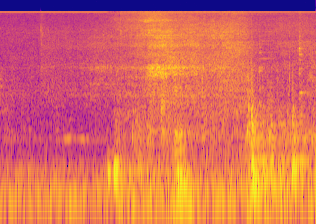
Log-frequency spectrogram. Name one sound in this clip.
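A steam locomotive hisses steam close by.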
